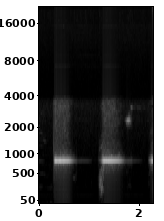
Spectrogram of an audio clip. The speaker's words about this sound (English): Hey, I hear a beeping.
